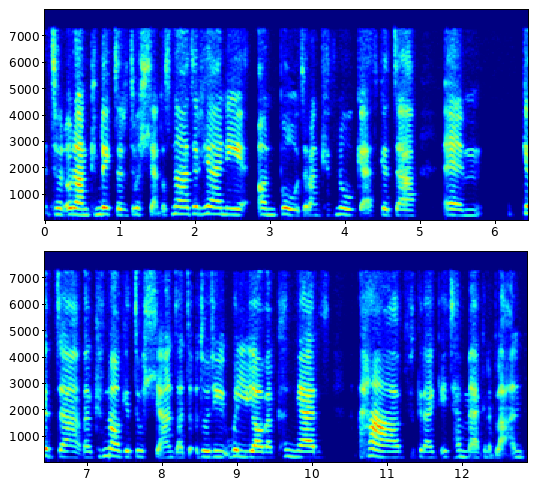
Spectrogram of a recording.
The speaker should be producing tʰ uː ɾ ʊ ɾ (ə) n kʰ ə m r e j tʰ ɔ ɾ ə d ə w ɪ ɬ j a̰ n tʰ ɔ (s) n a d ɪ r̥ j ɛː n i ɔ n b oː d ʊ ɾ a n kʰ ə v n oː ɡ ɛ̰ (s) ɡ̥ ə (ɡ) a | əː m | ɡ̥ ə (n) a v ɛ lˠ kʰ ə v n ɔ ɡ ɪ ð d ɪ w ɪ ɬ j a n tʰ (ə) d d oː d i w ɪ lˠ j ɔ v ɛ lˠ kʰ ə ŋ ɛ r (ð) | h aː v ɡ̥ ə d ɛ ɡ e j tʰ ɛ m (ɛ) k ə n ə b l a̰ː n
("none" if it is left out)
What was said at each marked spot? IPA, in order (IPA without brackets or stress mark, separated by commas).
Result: a, s, θ, d, d, a, ð, ɛ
